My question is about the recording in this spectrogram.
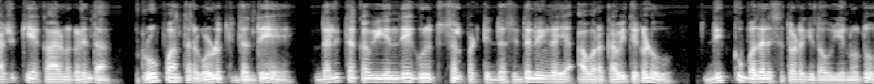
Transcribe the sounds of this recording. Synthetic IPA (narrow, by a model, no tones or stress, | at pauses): aːd͡ʒɐkijɐkaːɾɐɳɐɡɐɭind̪ɐ | ɾuːpaːnt̪ɐɾɐ̰ɡo̞ɭːut̪ːid̪ːɐnt̪eje̞ː | d̪ɐlit̪ɐkɐʋijɐnd̪e̞ːɡuɾut̪ːi̥sɐlpɐʈːid̪ːɐsid̪ːɐliŋɡɐjɐʔɐʋɐɾɐkɐʋit̪ɛɡɐɭu | d̪ikːubɐd̪ɐlisɐt̪ɔɽɐɡid̪ɐʋuenːud̪u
